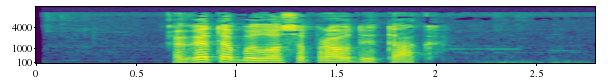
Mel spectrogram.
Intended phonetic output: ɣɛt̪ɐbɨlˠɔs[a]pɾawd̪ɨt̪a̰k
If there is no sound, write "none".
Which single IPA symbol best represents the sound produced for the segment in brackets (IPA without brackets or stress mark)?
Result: ɐ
